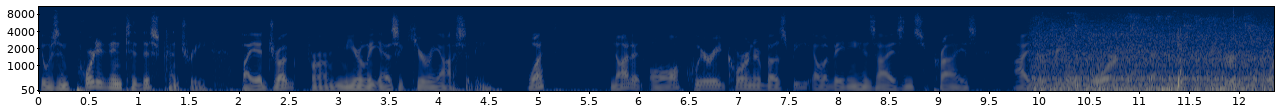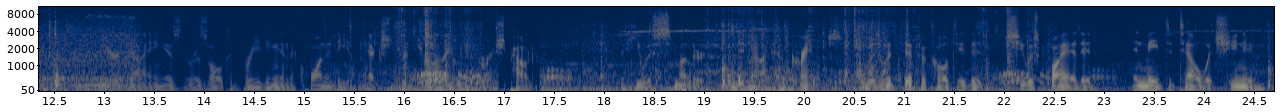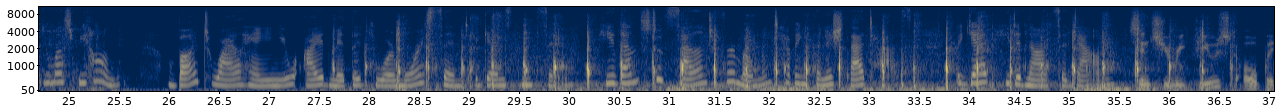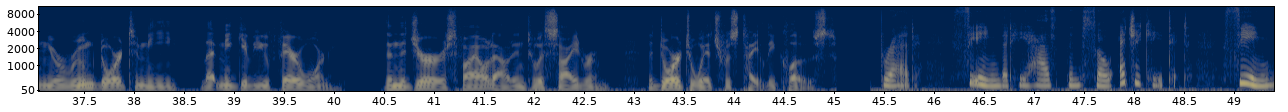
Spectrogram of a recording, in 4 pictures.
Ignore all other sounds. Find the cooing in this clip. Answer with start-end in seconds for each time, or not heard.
15.2-25.6.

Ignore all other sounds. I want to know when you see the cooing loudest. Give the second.
16 s.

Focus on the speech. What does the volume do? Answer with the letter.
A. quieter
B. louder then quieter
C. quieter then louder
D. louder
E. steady
D.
